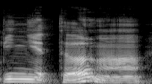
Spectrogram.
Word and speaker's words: vignette: vignette, 지는 발음이 안 되고요. vignette, 정확하게 뭐 장식문이 꼬불꼬불락하는 거 있죠.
